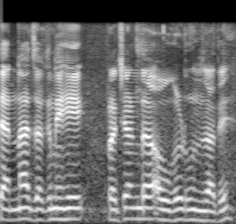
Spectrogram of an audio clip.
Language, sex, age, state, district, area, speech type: Marathi, male, 18-30, Maharashtra, Aurangabad, urban, spontaneous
